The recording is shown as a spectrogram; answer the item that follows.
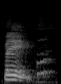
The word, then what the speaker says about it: bass: This deep male singing voice is spelled the same as a fish, but it's pronounced differently. What is bass?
